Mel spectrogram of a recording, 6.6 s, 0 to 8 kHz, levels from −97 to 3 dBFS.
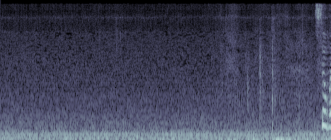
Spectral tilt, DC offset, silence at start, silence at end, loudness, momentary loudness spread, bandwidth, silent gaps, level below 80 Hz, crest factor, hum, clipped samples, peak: -5.5 dB/octave; under 0.1%; 0 s; 0 s; -34 LUFS; 2 LU; 7.8 kHz; none; -36 dBFS; 24 dB; none; under 0.1%; -6 dBFS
